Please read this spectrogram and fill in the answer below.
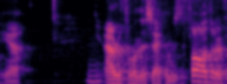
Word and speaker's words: Arathorn: of the one that it rhymes with out of thorn yeah arathorn ii was the father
